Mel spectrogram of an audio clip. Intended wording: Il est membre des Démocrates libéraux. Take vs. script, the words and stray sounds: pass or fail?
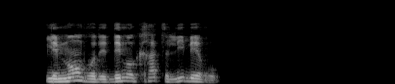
pass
